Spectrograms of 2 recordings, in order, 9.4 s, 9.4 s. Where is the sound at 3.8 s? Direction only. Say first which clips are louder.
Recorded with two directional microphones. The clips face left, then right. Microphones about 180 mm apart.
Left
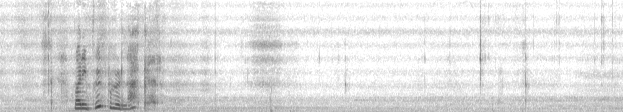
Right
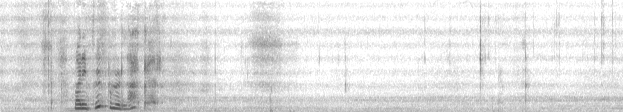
Even; 25° left (ahead or behind).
